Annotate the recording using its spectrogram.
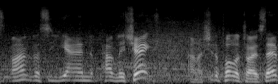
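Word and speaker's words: Pavlíček: That's Yan Pavlichek. And I should apologize there because I've been referring to him as Yan Pavichek when actually I do believe the pronunciation is Yan Pav Lichek as he makes and through.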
